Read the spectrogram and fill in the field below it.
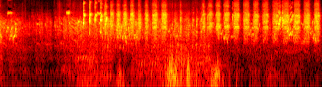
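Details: Colourful budgies chirping, rapid clicking and ticking chatter mixed with warbled notes, rustling and wing movement underneath.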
